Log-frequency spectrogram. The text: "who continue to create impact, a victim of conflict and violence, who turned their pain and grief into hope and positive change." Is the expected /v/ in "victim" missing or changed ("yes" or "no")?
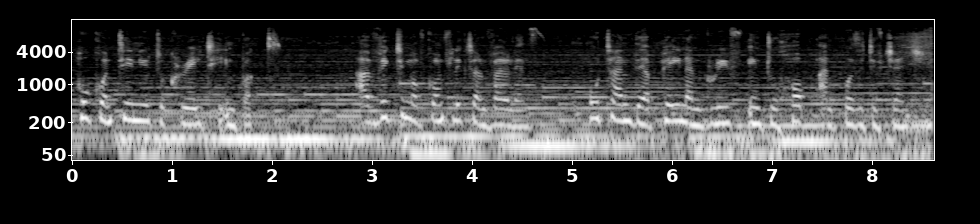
no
